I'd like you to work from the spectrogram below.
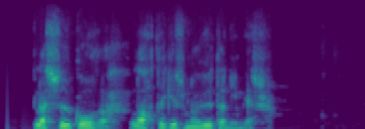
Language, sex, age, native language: Icelandic, male, 20-29, Icelandic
